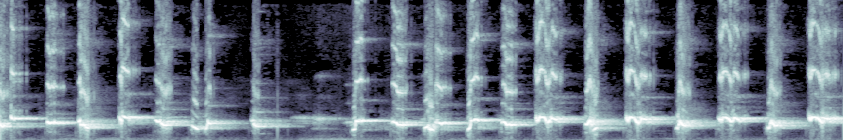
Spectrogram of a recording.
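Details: Sooty-headed bulbul pouring out a continuous 'full ropel' song of clipped, bright whistles, briefly broken by a softer, fainter phrase near the middle, then resuming at roughly three notes per second.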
